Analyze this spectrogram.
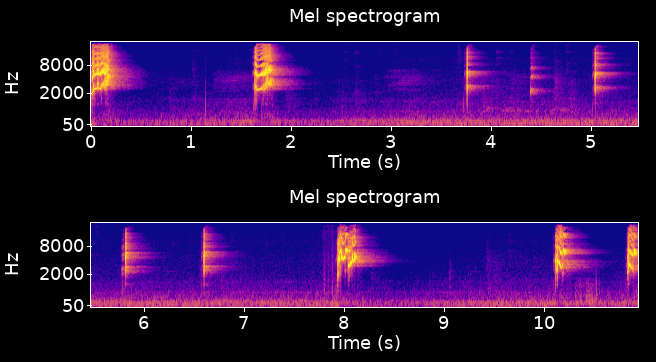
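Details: Fischer's lovebird, green series, uttering sharp high squeaky chirps: a few strong bursts mixed with short thin clicking notes at uneven intervals.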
